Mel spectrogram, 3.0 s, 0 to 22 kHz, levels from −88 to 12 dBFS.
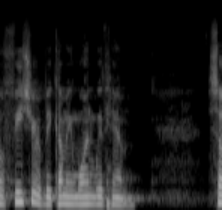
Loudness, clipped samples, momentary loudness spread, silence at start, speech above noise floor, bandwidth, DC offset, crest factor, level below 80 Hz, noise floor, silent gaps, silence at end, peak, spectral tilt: -30 LUFS; under 0.1%; 13 LU; 0 s; 35 dB; 13 kHz; under 0.1%; 20 dB; -68 dBFS; -64 dBFS; none; 0 s; -10 dBFS; -7 dB/octave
